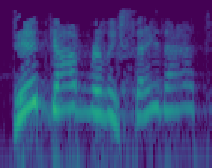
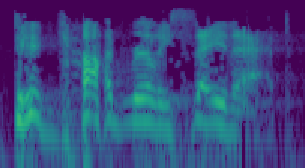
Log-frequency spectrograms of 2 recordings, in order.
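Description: First: It is asked as a plain, sincere question. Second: It is said in a sneering, mocking tone. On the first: The speaker genuinely wants to know. "The serpent does not say" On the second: The speaker ridicules the statement as absurd. "He's looking down his nose. It's condescending humor"

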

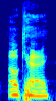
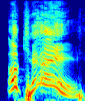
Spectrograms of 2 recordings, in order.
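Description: First: It is said in a curt, annoyed tone. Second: It is said in a cheerful, friendly tone.

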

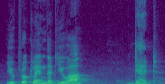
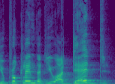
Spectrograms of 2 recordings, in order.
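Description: First: It is said slowly. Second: It is said at normal speed.

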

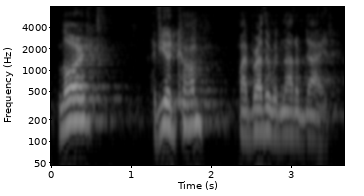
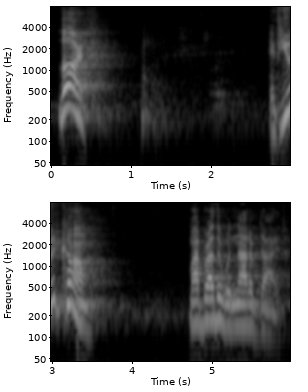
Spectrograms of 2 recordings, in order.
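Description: First: It is said in a humble, pleading tone. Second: It is said in an indignant, accusing tone.

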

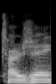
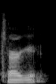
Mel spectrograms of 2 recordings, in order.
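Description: First: The word is said in a fancy, dressed-up way. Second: The word is said in its plain, ordinary way.

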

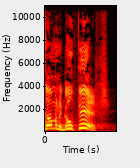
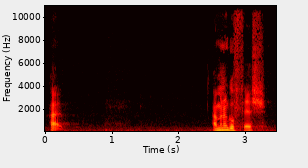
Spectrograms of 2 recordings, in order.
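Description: First: It is said in a cheerful, casual tone. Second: It is said in a heavy, ashamed tone.

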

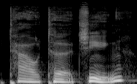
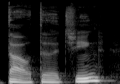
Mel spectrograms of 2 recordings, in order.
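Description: First: The first consonant has a puff of air. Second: The first consonant has the throat vibrating. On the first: "not Tao Te Ching with the puff of air" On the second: "That is a voiced consonant"

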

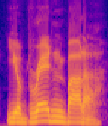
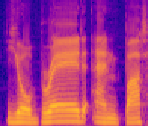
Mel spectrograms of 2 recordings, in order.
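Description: First: The phrase is said at a quick pace. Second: The phrase is said at a slow pace.

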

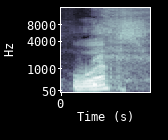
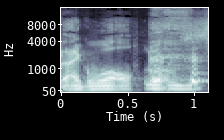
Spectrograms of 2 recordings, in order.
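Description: First: The word is said without an L sound. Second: The word is said with a slight L sound.

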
